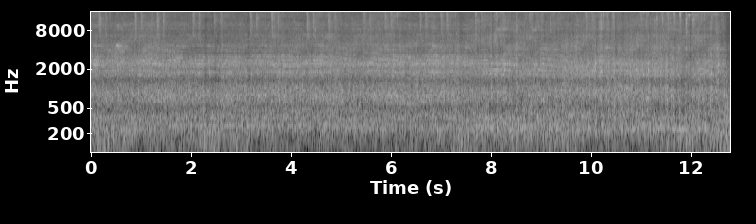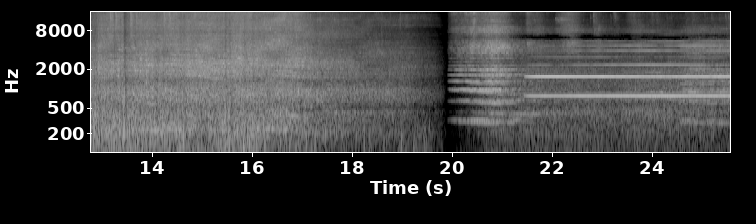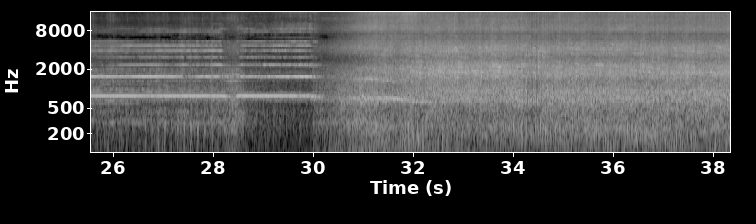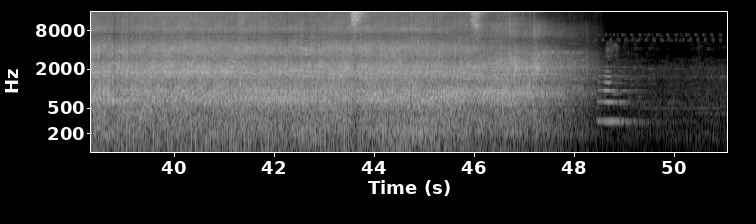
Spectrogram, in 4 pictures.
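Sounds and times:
wheels clattering on rails: 0:00.0 - 0:17.2, 0:31.0 - 0:48.0
train rushing through: 0:00.0 - 0:19.9, 0:20.9 - 0:48.7
locomotive horn blast: 0:19.9 - 0:30.3, 0:48.4 - 0:49.6.

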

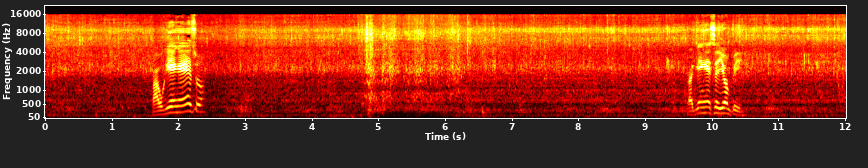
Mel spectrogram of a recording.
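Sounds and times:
water sloshing: 0:02.4 - 0:12.0
child splashing into pool: 0:04.7 - 0:06.9.

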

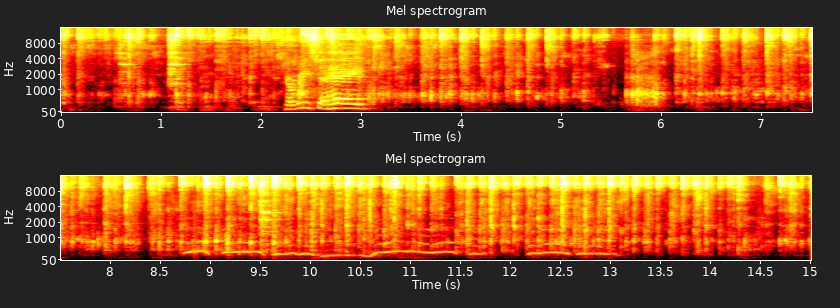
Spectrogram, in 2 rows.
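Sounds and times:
wire whisk clicking in metal bowl: 0:06.2 - 0:15.0
person humming a tune: 0:08.7 - 0:13.1.

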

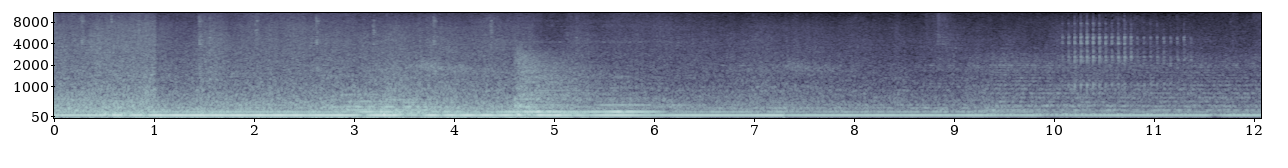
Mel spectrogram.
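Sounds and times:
rapid high-pitched buzzing: 0:10.0 - 0:11.5.

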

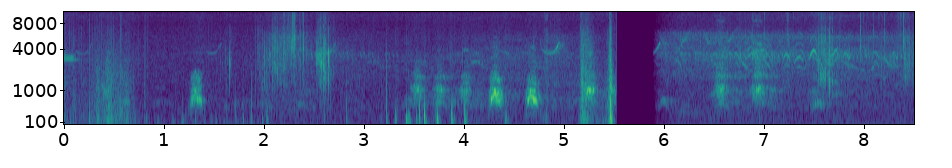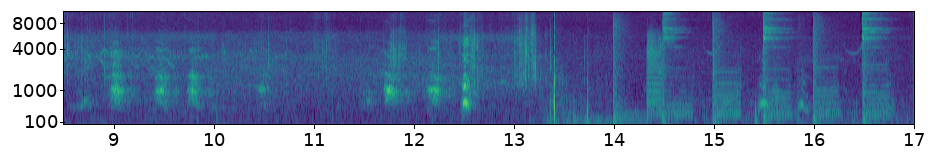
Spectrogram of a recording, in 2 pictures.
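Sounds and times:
dogs barking: 0:01.2 - 0:01.5, 0:03.4 - 0:07.8, 0:08.6 - 0:10.7, 0:11.5 - 0:12.7.

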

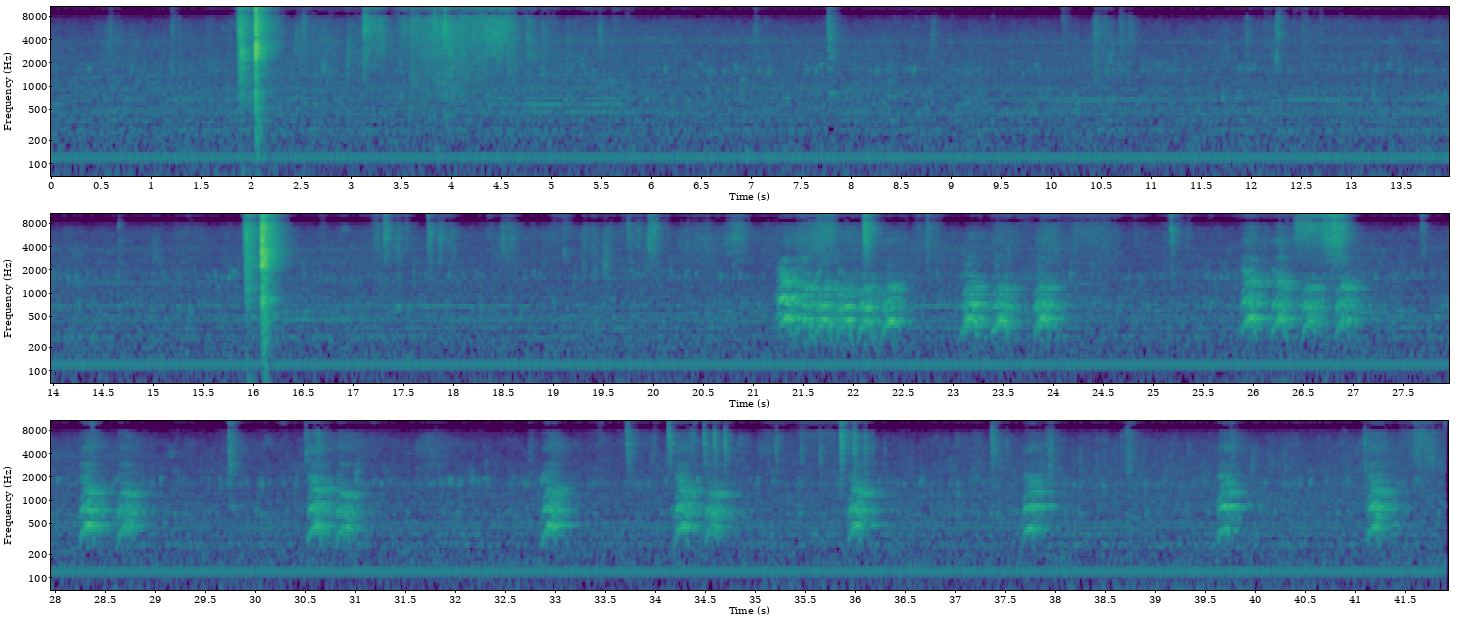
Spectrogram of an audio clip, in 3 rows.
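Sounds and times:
steady low hum: 0:00.0 - 0:41.9
bow snapping as arrow shot: 0:01.9 - 0:02.4, 0:16.0 - 0:16.4
dog barking: 0:21.3 - 0:24.2, 0:25.9 - 0:27.2, 0:28.3 - 0:29.0, 0:30.6 - 0:31.2, 0:32.9 - 0:33.3, 0:34.2 - 0:34.9, 0:36.0 - 0:36.4, 0:37.7 - 0:38.1, 0:39.6 - 0:40.0, 0:41.2 - 0:41.6.

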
